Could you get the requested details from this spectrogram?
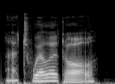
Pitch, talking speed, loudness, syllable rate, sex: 135 Hz, 210 wpm, -16 LUFS, 4.4 syllables/s, male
